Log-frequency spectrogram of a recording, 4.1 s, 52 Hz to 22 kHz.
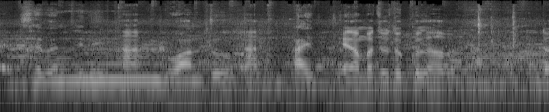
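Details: Hariana bullock cattle from India at a market where Chittagong traders buy, 21 April 2024; one steady, level low moo held for about a second, then broken lowing under busy overlapping voices.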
